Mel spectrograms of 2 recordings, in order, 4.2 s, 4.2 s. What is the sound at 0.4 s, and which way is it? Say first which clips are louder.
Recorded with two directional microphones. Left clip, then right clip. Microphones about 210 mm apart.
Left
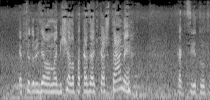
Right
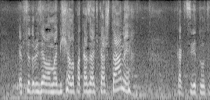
Speech: right 3 dB; 30° right (ahead or behind).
